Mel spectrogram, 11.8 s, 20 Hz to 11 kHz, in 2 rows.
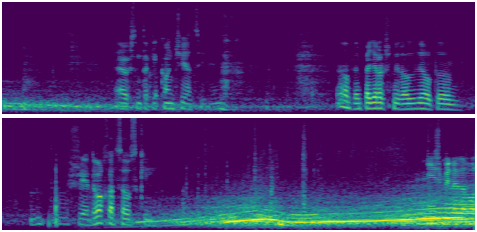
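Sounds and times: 
car engine revving through its exhaust: 0:00.0 - 0:02.0, 0:07.2 - 0:11.8
speech: 0:01.4 - 0:03.0, 0:04.2 - 0:08.0, 0:11.2 - 0:11.8.

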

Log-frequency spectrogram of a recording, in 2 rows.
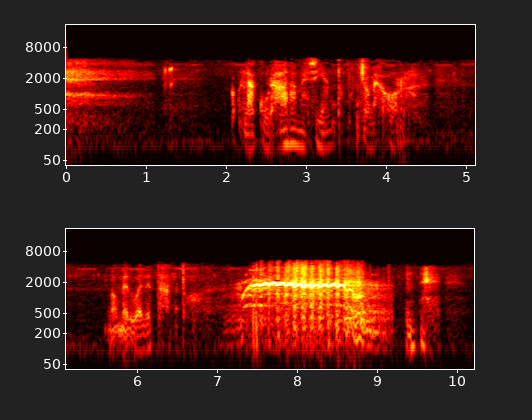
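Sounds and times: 
speech: 0:02.3 - 0:04.4, 0:05.6 - 0:08.9
horse neighing: 0:07.0 - 0:09.2.

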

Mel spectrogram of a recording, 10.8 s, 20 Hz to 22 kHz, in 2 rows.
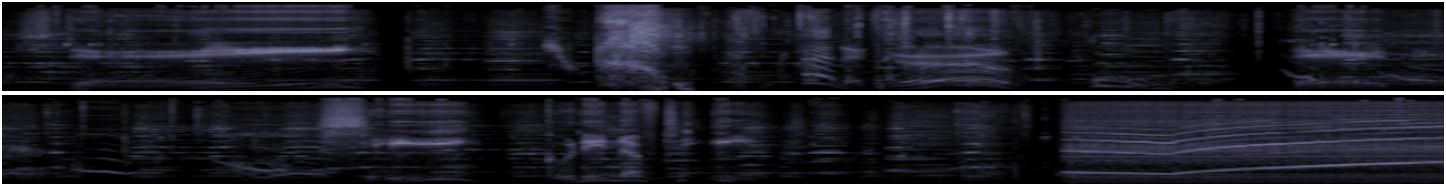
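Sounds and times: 
speech: 0:00.2 - 0:01.0, 0:02.1 - 0:05.7, 0:06.6 - 0:08.3
ambulance siren wailing: 0:09.4 - 0:10.8.

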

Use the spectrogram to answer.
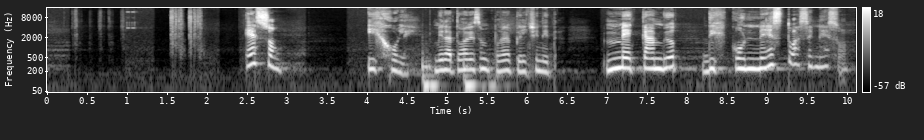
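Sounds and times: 
camera shutter clicking: 0:00.4 - 0:02.0
speech: 0:02.5 - 0:03.1, 0:04.0 - 0:06.4, 0:07.0 - 0:10.1.

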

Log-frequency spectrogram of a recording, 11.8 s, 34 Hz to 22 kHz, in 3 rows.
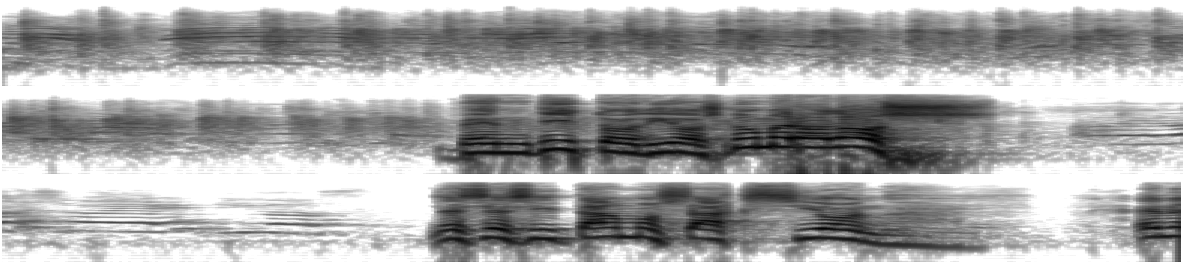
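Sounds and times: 
large audience applauding: 0:00.0 - 0:06.6
many voices calling out and cheering: 0:00.0 - 0:07.0
speech: 0:05.4 - 0:07.2, 0:09.4 - 0:11.7.

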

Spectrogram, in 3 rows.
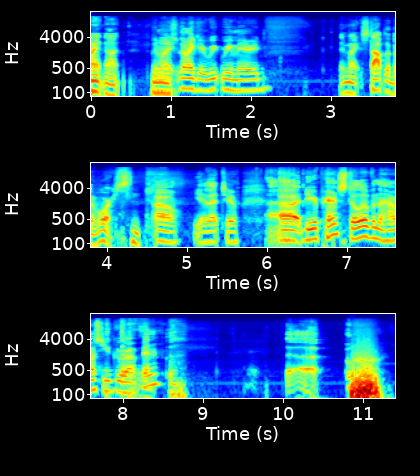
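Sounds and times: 
speech: 0:00.0 - 0:02.4, 0:03.1 - 0:08.8, 0:10.0 - 0:11.1
person burping into the microphone: 0:06.0 - 0:06.4, 0:08.6 - 0:08.8, 0:10.0 - 0:11.4.

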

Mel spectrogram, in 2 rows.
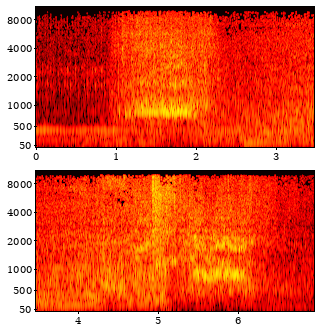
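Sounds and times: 
car engine roaring: 0:00.0 - 0:06.9
car tires skidding and screeching: 0:00.9 - 0:02.4, 0:04.1 - 0:06.6.

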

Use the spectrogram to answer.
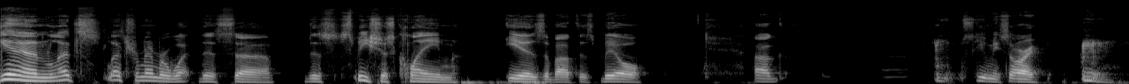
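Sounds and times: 
speech: 0:00.0 - 0:07.9, 0:09.4 - 0:11.2
person clearing a tickle from their throat: 0:09.4 - 0:09.7, 0:10.8 - 0:11.2.

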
